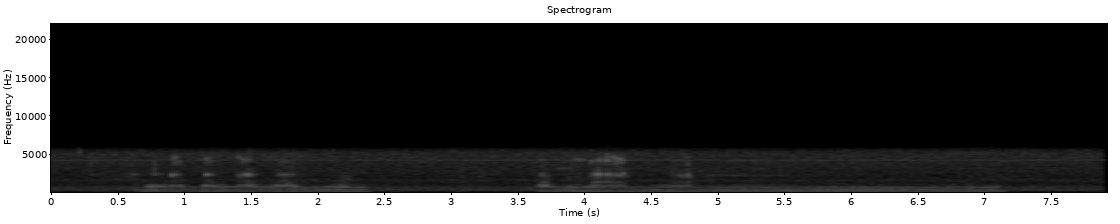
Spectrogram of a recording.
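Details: Nova, a grumpy pet cat, growls indoors while eating from the food bowl of Max, a newly arrived cat watching her: two long, low, rumbling growls, the first about 1.5 seconds, the second about 3.5 seconds, separated by a short pause.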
